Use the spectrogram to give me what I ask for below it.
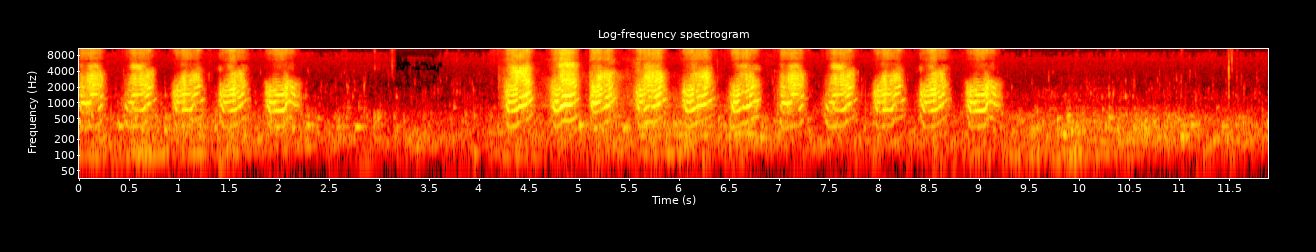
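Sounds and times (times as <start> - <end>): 
seal chirping calls: 0.0 - 2.2, 4.2 - 9.2
low watery rumble: 0.0 - 11.8.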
